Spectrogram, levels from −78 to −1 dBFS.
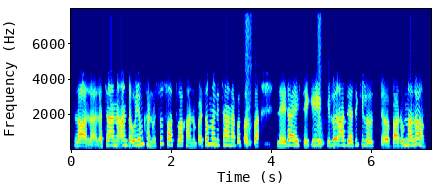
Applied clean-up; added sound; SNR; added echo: neural mask model RNNoise.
